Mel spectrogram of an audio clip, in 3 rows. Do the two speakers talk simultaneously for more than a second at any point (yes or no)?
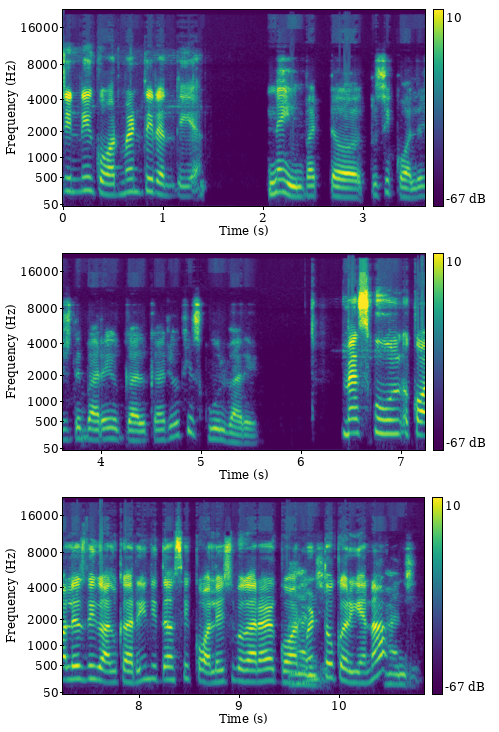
no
